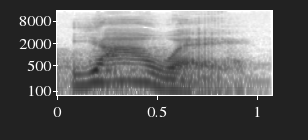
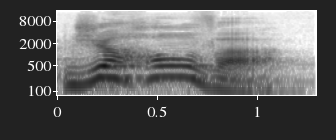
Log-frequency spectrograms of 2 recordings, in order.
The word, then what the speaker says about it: Yahweh: And instead of the Y being Yah, it became Jah, and now we have Jehovah. So Yahweh, Jehovah are the same names, just different syllables, inserting different vowels.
